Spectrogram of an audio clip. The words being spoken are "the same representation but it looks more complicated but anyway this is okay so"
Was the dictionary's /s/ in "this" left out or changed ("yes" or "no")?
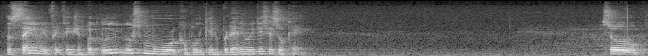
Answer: no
